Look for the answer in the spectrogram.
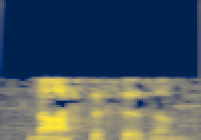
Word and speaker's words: Gnosticism: Gnosticism. G-N-O-S-T-I-C-I-S-M. Gnostic. It's like Gnostic. Gnosticism is how you'd hear it, how you'd look at it. Let me get my little pen. You don't pronounce the G, basically, but here's how it's spelled, just so you get an idea.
